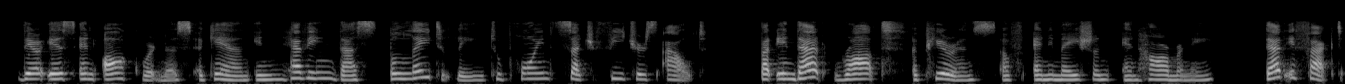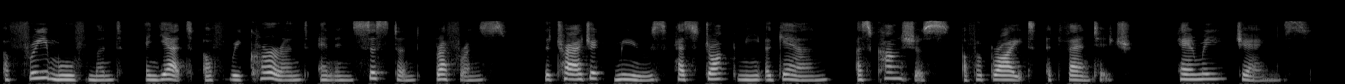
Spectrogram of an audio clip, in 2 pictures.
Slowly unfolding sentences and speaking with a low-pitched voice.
No: slow, 110 wpm; high, 220 Hz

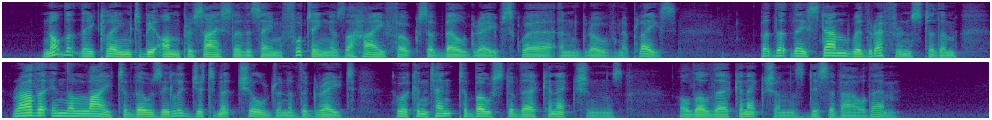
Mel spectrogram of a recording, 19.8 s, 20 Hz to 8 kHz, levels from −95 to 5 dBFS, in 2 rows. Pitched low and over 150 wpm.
Yes: low, 105 Hz; average, 160 wpm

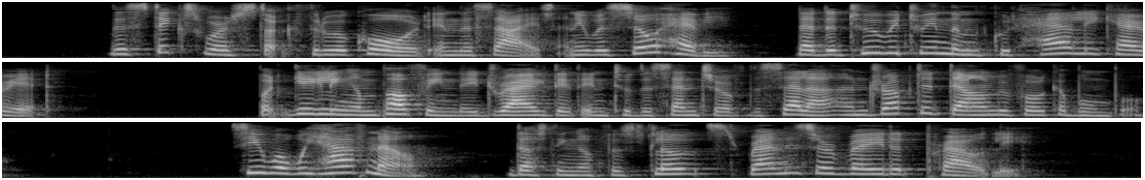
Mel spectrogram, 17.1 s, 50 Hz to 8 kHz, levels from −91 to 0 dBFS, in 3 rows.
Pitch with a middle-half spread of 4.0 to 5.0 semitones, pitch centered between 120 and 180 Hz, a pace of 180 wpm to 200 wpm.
No: average, 4.5 semitones; high, 230 Hz; average, 195 wpm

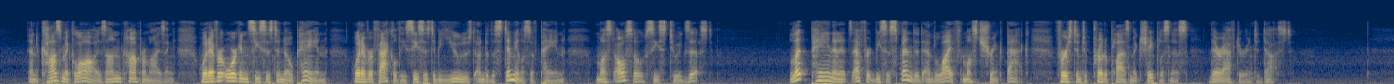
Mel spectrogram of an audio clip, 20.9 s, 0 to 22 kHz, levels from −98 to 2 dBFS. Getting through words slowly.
Yes: slow, 125 wpm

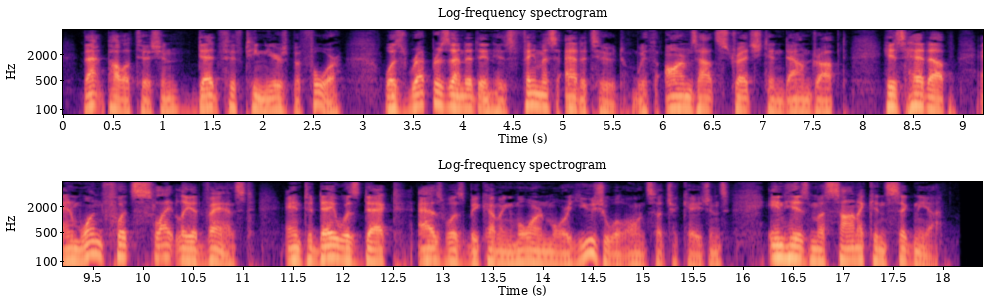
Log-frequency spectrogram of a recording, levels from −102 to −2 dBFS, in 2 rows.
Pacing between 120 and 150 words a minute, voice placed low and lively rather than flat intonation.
No: average, 145 wpm; very low, 95 Hz; average, 4.3 semitones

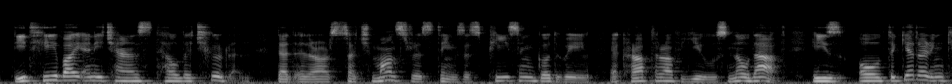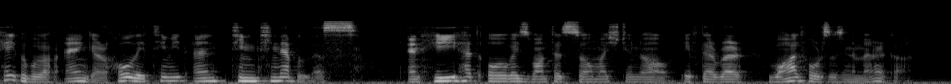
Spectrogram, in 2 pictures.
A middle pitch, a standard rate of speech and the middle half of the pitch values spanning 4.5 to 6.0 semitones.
Yes: medium, 145 Hz; average, 160 wpm; average, 5.1 semitones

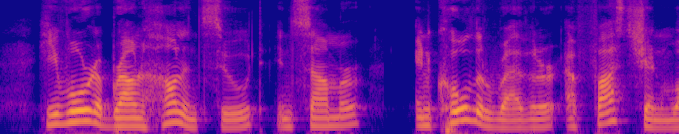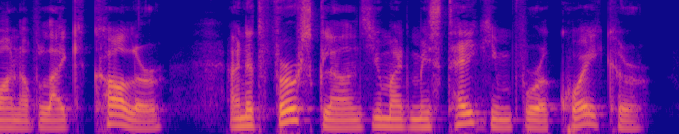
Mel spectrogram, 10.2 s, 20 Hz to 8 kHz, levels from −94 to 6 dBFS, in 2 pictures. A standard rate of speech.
Yes: average, 165 wpm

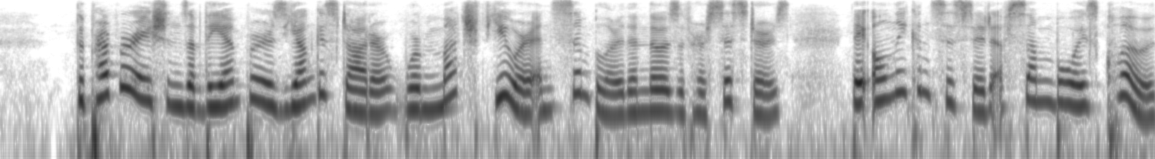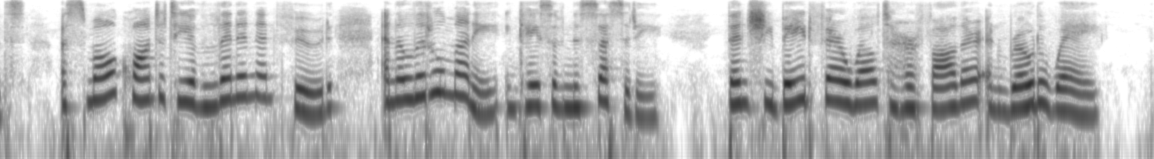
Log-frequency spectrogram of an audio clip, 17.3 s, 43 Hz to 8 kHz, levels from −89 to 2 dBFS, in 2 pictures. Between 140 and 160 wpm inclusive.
No: average, 170 wpm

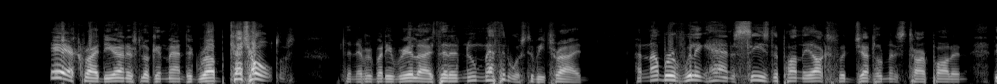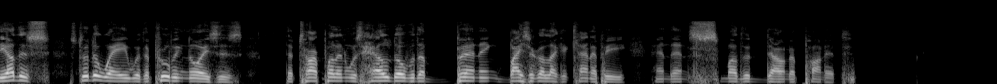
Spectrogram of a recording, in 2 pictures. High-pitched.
No: medium, 145 Hz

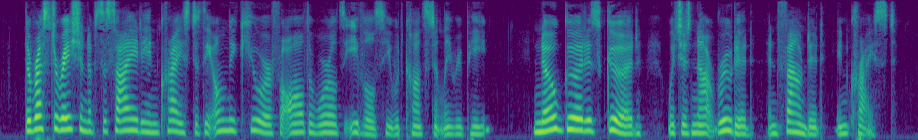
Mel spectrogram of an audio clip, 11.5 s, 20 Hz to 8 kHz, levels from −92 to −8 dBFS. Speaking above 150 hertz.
Yes: high, 190 Hz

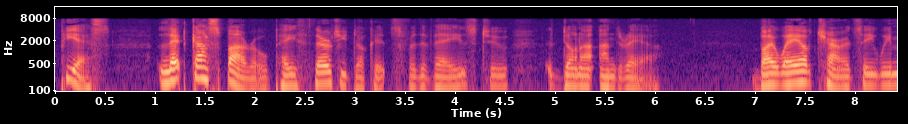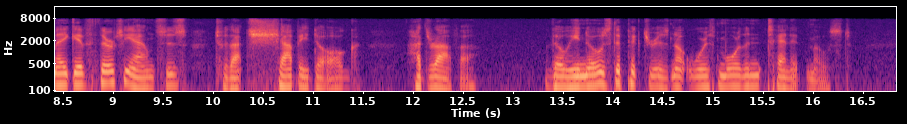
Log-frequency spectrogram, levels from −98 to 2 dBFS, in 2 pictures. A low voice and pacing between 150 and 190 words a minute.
No: low, 125 Hz; average, 140 wpm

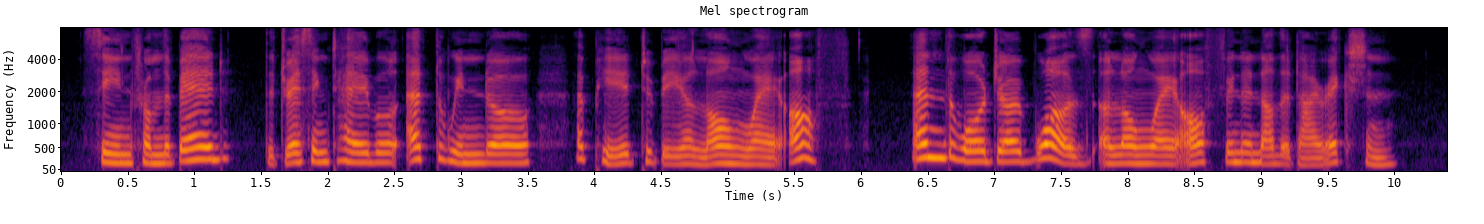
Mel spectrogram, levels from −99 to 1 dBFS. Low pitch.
No: high, 190 Hz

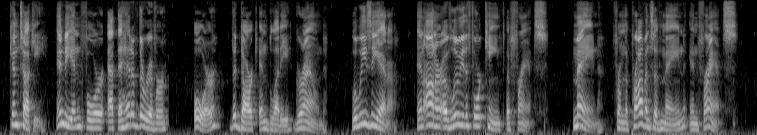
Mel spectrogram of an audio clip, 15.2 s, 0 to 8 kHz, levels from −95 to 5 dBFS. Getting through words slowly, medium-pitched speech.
Yes: slow, 125 wpm; medium, 170 Hz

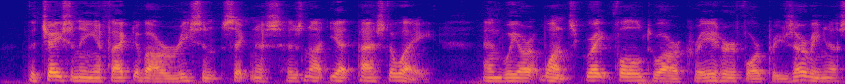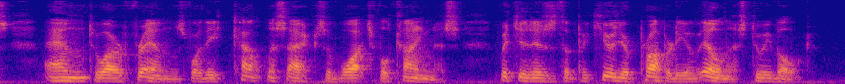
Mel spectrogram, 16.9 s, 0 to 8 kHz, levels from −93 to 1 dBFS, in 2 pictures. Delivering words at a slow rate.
No: average, 160 wpm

